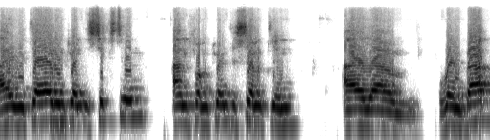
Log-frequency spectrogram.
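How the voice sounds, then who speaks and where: A man's fairly high-pitched voice with a dark, mellow tone, fairly even intonation, and a very slow pace. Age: 60s. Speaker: credit union president. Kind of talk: interview. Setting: live stream. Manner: formal.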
